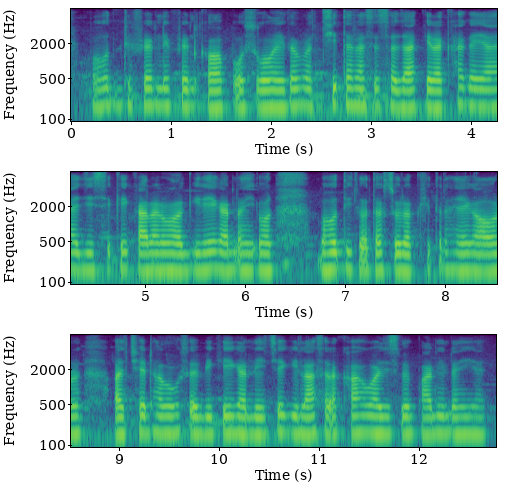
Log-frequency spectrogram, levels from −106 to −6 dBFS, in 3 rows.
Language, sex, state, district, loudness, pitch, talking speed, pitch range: Hindi, male, Bihar, Vaishali, -29 LUFS, 155 Hz, 190 wpm, 155-165 Hz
